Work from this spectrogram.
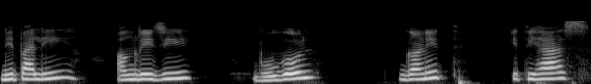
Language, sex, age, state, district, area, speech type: Nepali, female, 18-30, West Bengal, Darjeeling, rural, spontaneous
